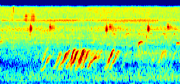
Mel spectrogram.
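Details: A bubbling kassina gives a quick run of liquid, bubbly pops amid the faint high ticking of painted reed frogs at a dam on a summer afternoon in a South African game reserve.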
